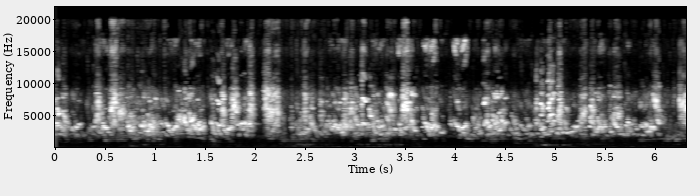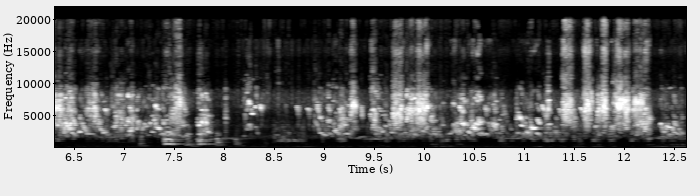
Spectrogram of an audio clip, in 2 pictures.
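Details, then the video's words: Colourful budgie breeding pair keeping up a long, nearly unbroken chatter of high chirps, squeaks and scratchy warbles, with occasional brief quieter gaps. "Colourful Budgies Chirping Sounds"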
